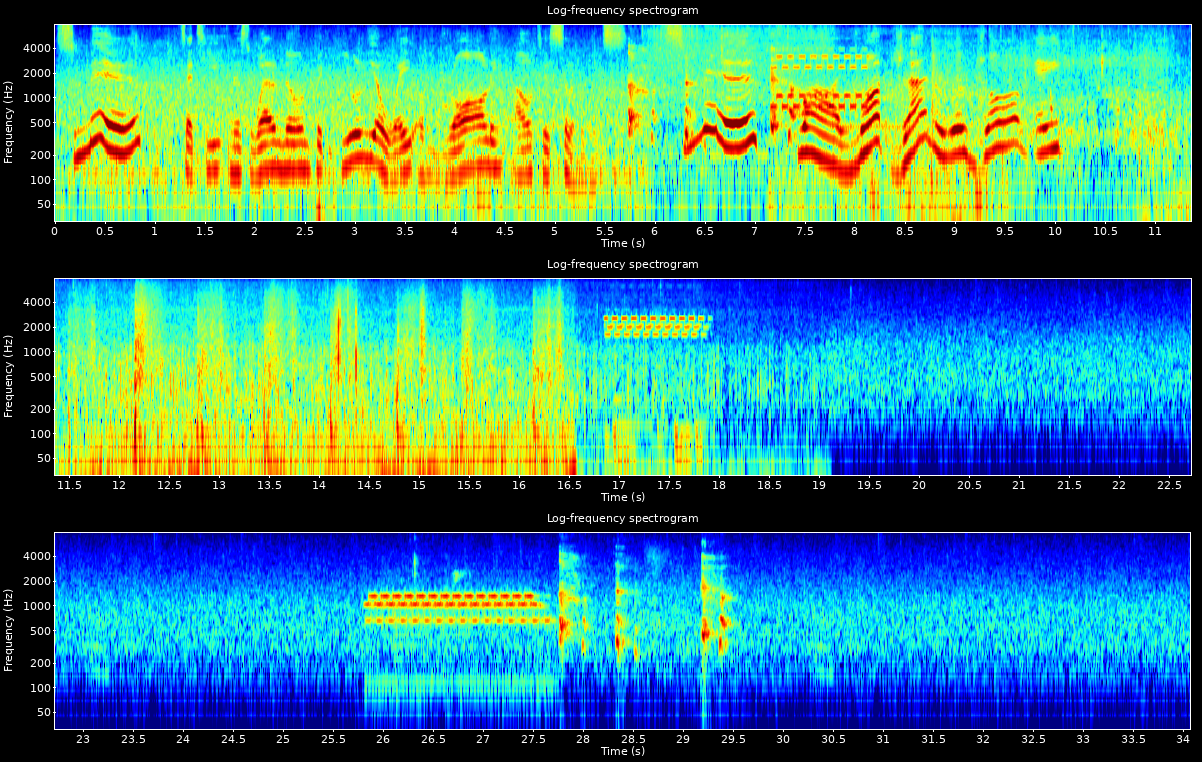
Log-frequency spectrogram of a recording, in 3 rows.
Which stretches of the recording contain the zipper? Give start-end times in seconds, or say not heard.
not heard.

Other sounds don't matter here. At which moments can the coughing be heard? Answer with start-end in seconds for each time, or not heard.
5.7-7.5, 27.8-29.6.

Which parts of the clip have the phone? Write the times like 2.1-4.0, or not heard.
7.1-8.2, 16.9-17.9, 25.8-27.8.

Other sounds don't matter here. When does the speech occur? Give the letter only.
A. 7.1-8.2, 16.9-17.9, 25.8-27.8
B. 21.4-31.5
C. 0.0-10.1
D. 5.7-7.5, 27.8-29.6
C.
